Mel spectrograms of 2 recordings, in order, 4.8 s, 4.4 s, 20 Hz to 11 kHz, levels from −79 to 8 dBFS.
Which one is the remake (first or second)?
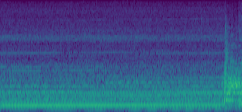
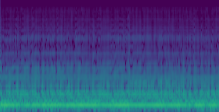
second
